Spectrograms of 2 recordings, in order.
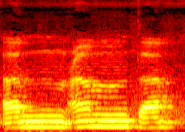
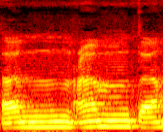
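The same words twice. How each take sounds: The two takes are said the same way.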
